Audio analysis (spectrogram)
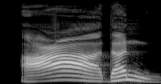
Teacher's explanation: یہ الف یہاں عین کے زبر کی آواز کو دو گنی لمبی کرنے کے لیے ہے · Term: الف مدہ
